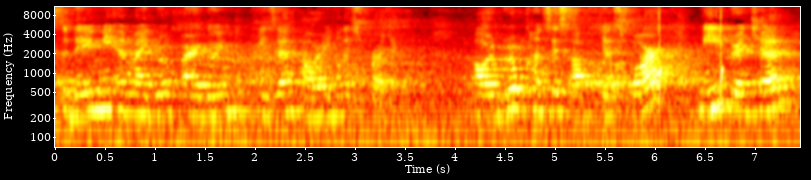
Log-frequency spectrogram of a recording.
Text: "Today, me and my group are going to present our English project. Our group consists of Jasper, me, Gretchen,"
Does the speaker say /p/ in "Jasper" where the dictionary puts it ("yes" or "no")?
no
